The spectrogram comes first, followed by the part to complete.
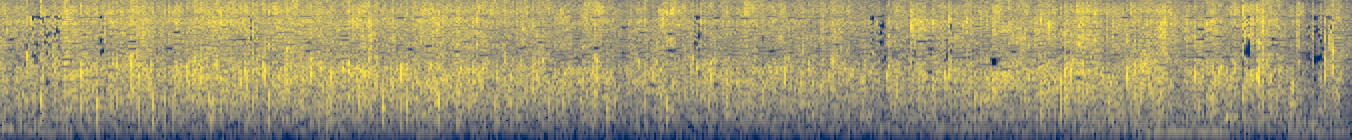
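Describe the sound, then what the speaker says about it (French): A crowd claps steadily for several seconds at a municipal election campaign meeting in Dunkirk, a dense, sustained applause that tapers slightly toward the end. "je vous remercie de bien vouloir les applaudir"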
